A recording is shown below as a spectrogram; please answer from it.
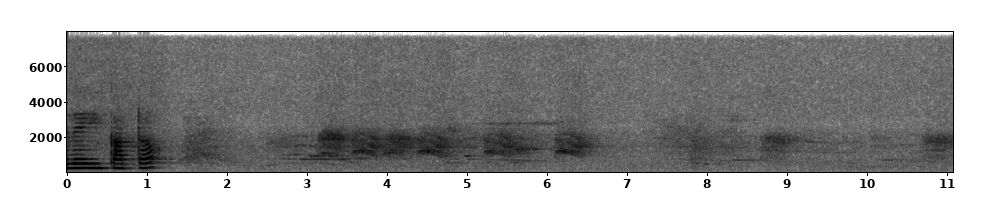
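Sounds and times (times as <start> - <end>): bird calling harshly: 2.6 - 6.6.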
